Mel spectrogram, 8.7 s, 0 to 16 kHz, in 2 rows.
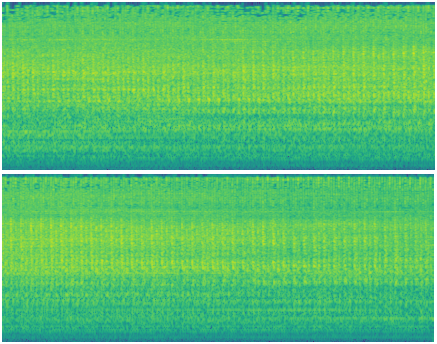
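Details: Kia Sportage, 43,000 km, 4.5 years old, Shell Helix Ultra 5W40 oil. Sharp, even ticking knock about three times a second over a steady idle, standing out above the engine; knock of unknown origin.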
